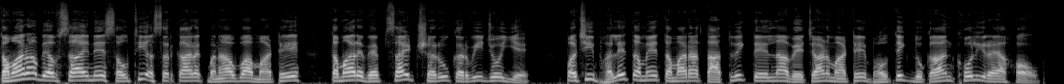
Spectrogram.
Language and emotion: Gujarati, neutral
